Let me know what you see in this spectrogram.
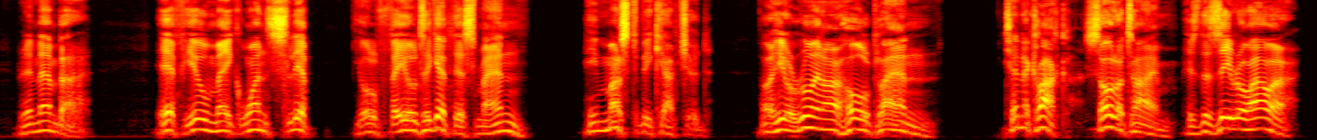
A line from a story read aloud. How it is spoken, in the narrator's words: rasped the Wrecker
